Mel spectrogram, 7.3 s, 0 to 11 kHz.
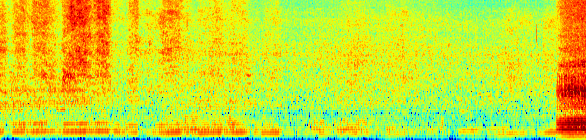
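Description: Off-road 4x4 vehicle's engine running, its pitch rising and falling gently as it is driven. A sudden loud burst of noise cuts in near the end.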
